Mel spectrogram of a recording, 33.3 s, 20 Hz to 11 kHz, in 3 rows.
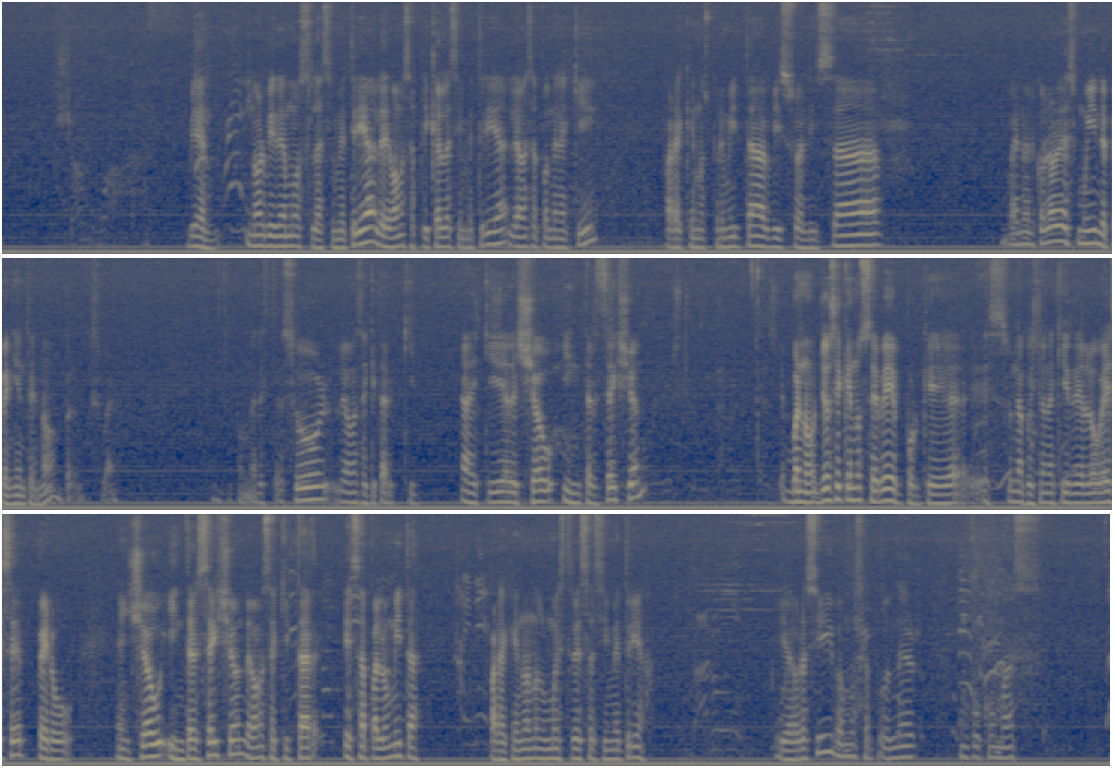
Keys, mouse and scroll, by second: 13.1 click, 31.6 click, 32.0 click, 32.9 click.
